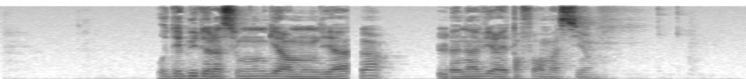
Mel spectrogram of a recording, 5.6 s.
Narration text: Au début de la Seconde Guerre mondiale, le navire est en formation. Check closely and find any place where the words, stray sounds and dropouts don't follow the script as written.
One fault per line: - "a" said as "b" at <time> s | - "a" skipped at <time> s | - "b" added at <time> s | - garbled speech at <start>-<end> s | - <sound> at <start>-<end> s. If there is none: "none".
- dropout at 2.6-2.7 s
- dropout at 3.4-3.4 s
